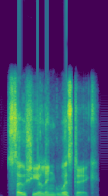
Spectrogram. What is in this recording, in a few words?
"Sociolinguistic", British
